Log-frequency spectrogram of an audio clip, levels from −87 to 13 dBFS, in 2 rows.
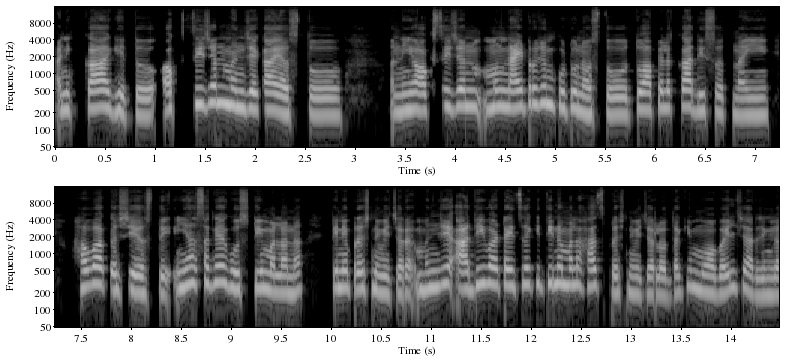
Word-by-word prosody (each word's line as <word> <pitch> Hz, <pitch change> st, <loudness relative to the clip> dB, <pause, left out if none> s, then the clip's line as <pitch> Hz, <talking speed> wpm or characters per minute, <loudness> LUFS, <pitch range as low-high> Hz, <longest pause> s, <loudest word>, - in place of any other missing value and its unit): आणि 220 Hz, +2 st, 0 dB, 0.2 s
का 245 Hz, +1 st, +6 dB
घेतं? 180 Hz, -5 st, -1 dB, 0.2 s
ऑक्सिजन 285 Hz, +5 st, +1 dB
म्हणजे 245 Hz, -4 st, +4 dB
काय 225 Hz, -2 st, +4 dB
असतो 185 Hz, 0 st, -2 dB, 0.7 s
आणि 215 Hz, +3 st, -1 dB
ऑक्सिजन 255 Hz, +3 st, +1 dB
मग 250 Hz, +2 st, 0 dB
नायट्रोजन 280 Hz, +4 st, +3 dB
कुठून 240 Hz, -3 st, 0 dB
असतो? 185 Hz, 0 st, -2 dB
तो 235 Hz, -, +2 dB
आपल्याला 230 Hz, +2 st, +1 dB
का 255 Hz, 0 st, +5 dB
दिसत 205 Hz, -2 st, -5 dB
नाही? 180 Hz, 0 st, -3 dB, 0.4 s
हवा 280 Hz, +4 st, +4 dB
कशी 220 Hz, 0 st, 0 dB
असते?" 195 Hz, 0 st, -2 dB
ह्या 260 Hz, +5 st, +1 dB
सगळ्या 300 Hz, +1 st, +1 dB
गोष्टी 240 Hz, +1 st, -1 dB
मला 210 Hz, -3 st, +1 dB
ना, 200 Hz, +2 st, -2 dB, 0.3 s
तिने 245 Hz, 0 st, +1 dB
प्रश्न 230 Hz, 0 st, -2 dB
विचारा 195 Hz, 0 st, -2 dB
म्हणजे 245 Hz, +6 st, 0 dB, 0.2 s
आधी 270 Hz, +5 st, 0 dB
वाटायचं 275 Hz, 0 st, +1 dB
की -, -, -4 dB
तिने 290 Hz, 0 st, +1 dB
मला 275 Hz, 0 st, 0 dB
हाच 260 Hz, 0 st, -2 dB
प्रश्न 195 Hz, +1 st, -5 dB
विचारला 185 Hz, 0 st, -3 dB
होता 180 Hz, +2 st, -4 dB
की 260 Hz, -, -6 dB
मोबाईल 210 Hz, -1 st, -1 dB
चार्जिंगला 185 Hz, -5 st, -2 dB
230 Hz, 175 wpm, -23 LUFS, 195-255 Hz, 0.7 s, का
